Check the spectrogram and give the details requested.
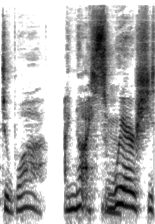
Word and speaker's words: DuBois: um all right Dubois I said it wrong sorry it's Blanche Dubois I said Dubrow and she said Dubois I know I swear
